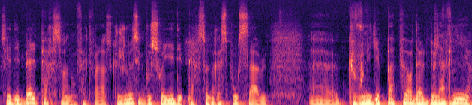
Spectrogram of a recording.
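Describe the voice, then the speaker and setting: A somewhat breathy man's voice, medium in pitch, dark and mellow in tone, at a fairly quick pace. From Ardennes, France. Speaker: deputy school principal. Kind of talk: interview.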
